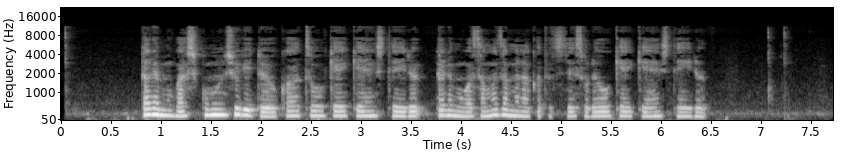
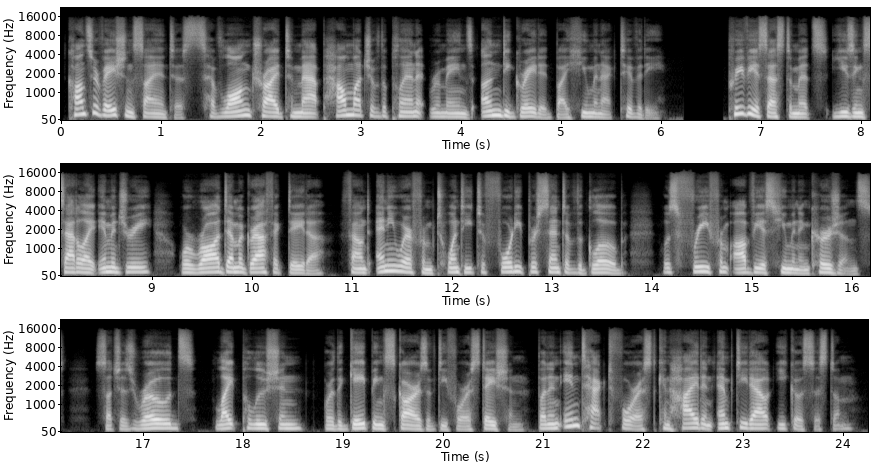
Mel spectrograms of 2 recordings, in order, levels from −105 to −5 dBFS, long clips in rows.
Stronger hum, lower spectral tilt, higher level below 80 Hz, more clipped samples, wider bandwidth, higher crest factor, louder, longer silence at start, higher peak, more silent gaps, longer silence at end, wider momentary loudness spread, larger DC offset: neither; first, -7.5 dB/octave vs -5.5 dB/octave; first, -54 dBFS vs -62 dBFS; neither; second, 11 kHz vs 15.5 kHz; about the same, 18 dB vs 18 dB; about the same, -22 LUFS vs -23 LUFS; first, 0.8 s vs 0.1 s; about the same, -4 dBFS vs -4 dBFS; second, none vs 6.22-6.62 s; first, 1.25 s vs 0.2 s; about the same, 12 LU vs 11 LU; neither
